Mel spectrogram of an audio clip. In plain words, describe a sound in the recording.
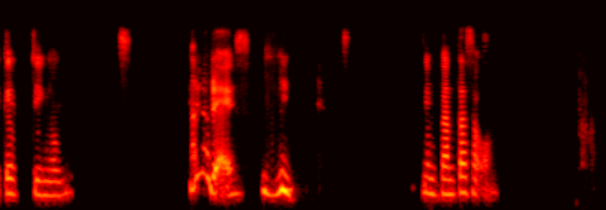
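A young woman speaks close to a microphone in short bursts, calmly.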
